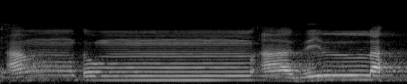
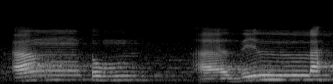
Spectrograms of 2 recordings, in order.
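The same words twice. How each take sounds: First: The m sound is merged into the next sound. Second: The m sound is pronounced clearly and distinctly. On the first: The speaker calls it wrong. "tidak boleh" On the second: The speaker calls it right. "harus antum azillah karena idhar, jelaskan ini"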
